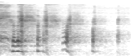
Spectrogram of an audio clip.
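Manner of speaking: breathy high-pitched laugh bursting out; high airy laugh. Real, not acted. Cracking up at a viewer's comment, high and airy.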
